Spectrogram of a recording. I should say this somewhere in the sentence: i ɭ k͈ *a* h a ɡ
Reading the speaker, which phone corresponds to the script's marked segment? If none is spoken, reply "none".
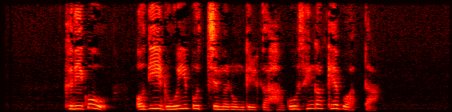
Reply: a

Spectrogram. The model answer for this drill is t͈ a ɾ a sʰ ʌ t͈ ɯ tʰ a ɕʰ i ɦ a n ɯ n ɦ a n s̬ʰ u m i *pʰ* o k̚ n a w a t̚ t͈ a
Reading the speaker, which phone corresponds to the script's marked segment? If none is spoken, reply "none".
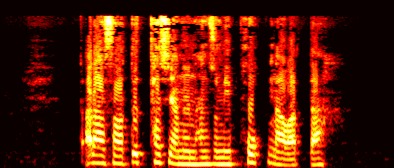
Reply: pʰ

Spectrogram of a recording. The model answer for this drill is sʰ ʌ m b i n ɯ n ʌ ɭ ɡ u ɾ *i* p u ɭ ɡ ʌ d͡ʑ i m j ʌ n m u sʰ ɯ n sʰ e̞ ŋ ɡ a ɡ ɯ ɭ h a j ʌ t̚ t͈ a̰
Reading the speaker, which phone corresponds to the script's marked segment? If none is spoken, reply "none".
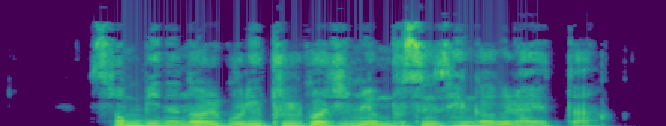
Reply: i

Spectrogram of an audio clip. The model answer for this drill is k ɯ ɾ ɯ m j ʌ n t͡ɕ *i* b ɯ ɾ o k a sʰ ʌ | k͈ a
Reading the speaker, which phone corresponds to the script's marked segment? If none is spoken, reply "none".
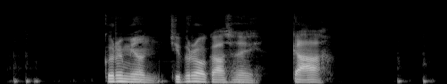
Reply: i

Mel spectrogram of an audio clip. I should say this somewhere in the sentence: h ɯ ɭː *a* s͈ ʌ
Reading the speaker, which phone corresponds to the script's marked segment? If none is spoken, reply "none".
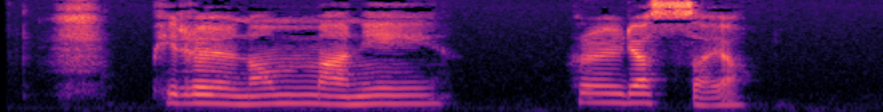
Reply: ʌ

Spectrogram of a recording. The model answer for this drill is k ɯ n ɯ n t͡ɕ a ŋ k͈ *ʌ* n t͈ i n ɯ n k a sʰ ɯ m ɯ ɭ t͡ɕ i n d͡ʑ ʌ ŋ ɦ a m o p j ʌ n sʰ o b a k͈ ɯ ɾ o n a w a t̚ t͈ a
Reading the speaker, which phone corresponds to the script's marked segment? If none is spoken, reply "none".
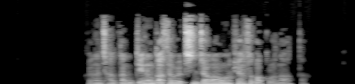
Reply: a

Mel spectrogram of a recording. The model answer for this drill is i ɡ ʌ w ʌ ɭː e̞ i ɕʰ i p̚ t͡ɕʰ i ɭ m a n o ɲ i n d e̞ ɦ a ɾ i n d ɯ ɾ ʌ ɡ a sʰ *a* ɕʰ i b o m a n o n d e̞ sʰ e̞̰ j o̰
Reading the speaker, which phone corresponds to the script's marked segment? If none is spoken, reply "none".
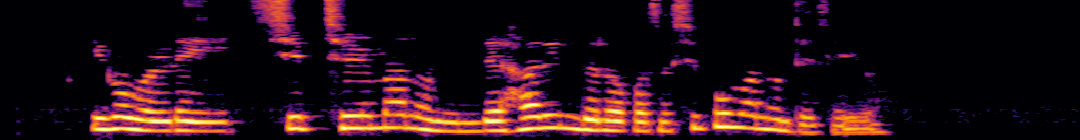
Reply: ʌ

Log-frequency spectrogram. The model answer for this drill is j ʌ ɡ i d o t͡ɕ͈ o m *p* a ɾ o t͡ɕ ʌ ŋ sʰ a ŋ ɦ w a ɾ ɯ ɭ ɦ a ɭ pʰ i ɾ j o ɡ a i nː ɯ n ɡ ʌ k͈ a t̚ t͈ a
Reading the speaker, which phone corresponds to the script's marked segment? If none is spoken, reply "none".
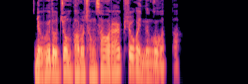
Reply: p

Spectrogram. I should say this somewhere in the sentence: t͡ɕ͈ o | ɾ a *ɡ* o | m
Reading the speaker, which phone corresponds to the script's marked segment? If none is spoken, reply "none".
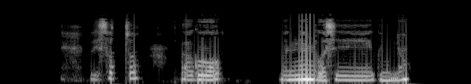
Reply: ɡ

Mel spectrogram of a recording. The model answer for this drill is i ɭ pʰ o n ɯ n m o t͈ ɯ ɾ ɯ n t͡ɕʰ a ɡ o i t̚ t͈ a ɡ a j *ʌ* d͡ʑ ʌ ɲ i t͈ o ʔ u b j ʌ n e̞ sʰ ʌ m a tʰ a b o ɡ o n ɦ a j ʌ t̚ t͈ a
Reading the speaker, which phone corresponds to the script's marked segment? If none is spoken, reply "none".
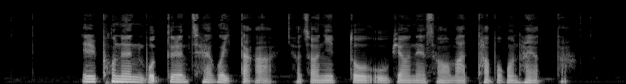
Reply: ʌ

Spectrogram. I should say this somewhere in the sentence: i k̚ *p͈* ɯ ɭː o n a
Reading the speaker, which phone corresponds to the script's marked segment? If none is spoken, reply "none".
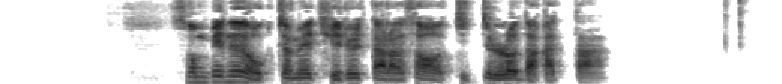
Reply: t͈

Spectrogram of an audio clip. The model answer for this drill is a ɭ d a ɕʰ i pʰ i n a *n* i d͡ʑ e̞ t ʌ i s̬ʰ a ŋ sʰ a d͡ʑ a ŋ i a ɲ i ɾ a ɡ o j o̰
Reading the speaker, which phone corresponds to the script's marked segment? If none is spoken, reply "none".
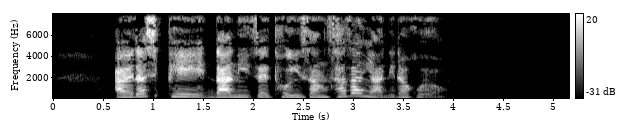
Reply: n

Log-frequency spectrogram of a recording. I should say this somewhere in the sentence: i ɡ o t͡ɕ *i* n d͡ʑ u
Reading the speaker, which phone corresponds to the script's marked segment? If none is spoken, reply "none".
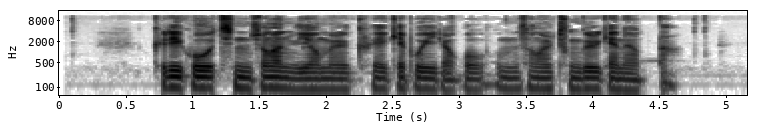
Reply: i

